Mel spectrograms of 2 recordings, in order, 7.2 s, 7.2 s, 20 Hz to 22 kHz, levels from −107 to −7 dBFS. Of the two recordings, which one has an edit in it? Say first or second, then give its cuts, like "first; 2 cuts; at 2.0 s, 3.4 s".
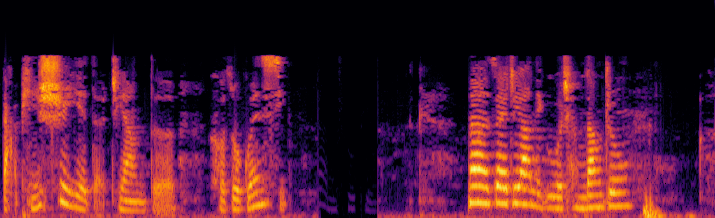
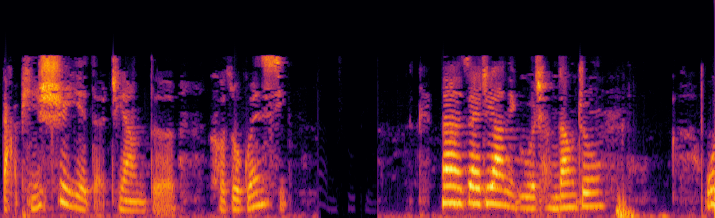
second; 1 cut; at 4.3 s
